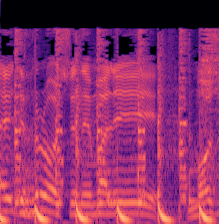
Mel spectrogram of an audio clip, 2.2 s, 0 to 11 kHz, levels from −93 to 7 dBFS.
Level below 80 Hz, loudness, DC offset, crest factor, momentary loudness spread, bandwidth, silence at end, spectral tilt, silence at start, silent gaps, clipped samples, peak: -22 dBFS; -15 LUFS; 0.4%; 14 dB; 2 LU; 7.4 kHz; 0 s; -5 dB/octave; 0 s; none; under 0.1%; 0 dBFS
